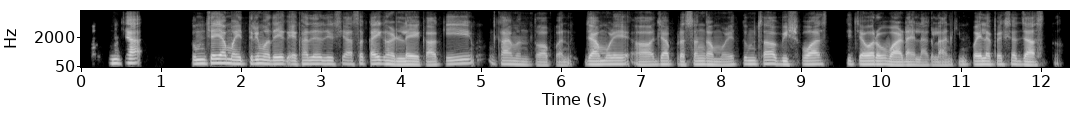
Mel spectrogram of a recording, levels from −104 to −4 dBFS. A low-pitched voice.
Yes: low, 125 Hz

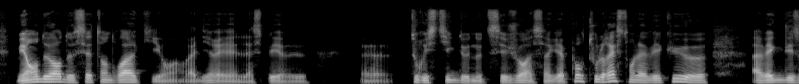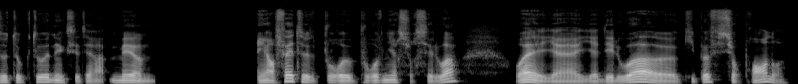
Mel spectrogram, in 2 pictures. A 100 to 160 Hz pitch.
No: very low, 90 Hz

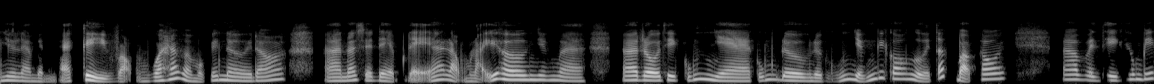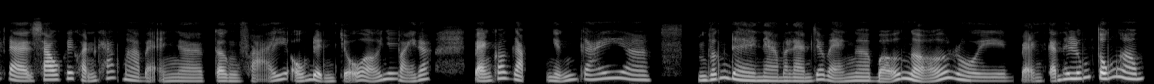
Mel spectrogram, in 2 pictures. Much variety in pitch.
Yes: wide, 5.8 semitones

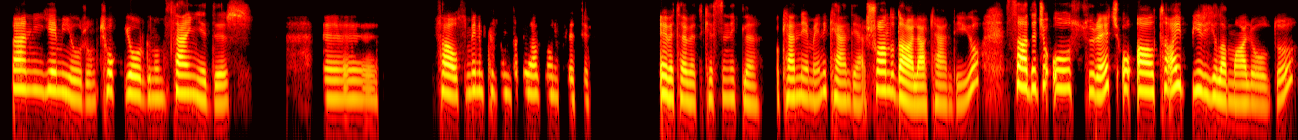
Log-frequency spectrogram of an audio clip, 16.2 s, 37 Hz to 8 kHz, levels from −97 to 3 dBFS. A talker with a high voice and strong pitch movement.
Yes: high, 200 Hz; wide, 6.3 semitones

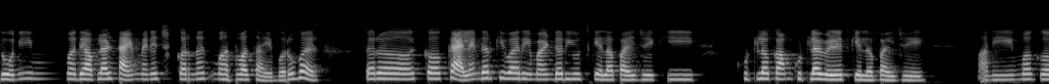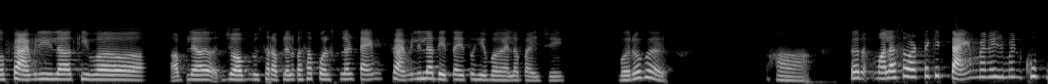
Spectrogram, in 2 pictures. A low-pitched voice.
No: high, 240 Hz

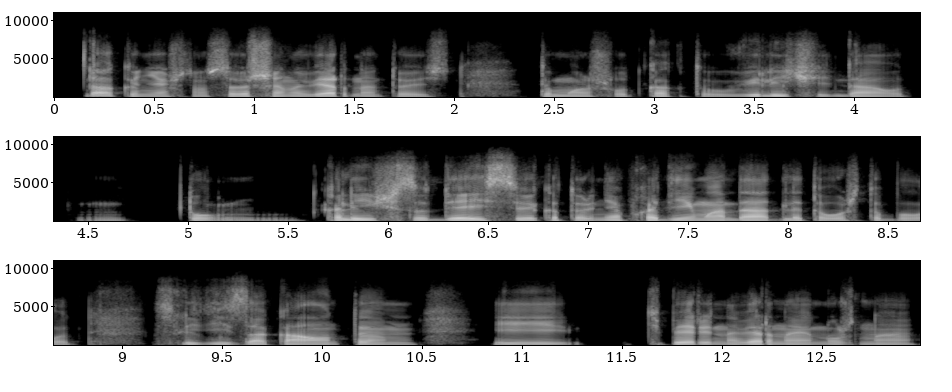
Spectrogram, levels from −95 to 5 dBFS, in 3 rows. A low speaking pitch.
Yes: low, 110 Hz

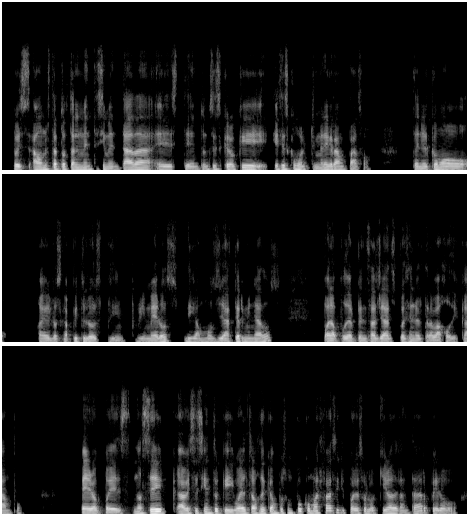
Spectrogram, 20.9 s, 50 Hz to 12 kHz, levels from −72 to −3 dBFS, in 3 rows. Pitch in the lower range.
Yes: low, 115 Hz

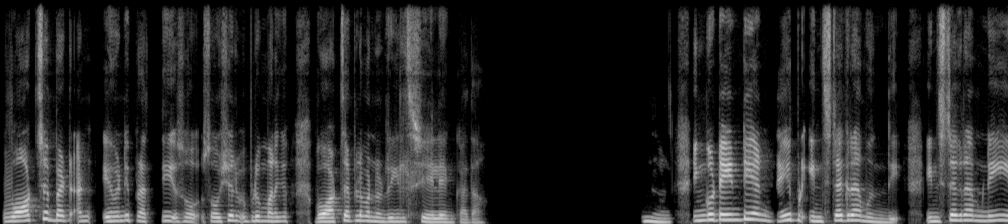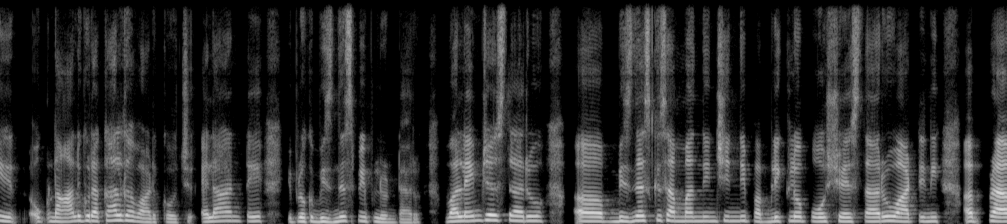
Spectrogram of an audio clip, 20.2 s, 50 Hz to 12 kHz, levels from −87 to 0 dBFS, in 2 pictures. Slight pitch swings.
No: average, 3.2 semitones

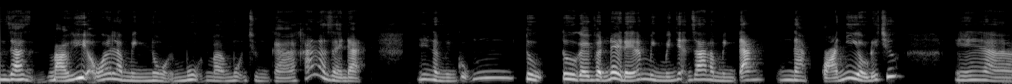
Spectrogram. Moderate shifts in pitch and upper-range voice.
Yes: average, 4.8 semitones; high, 200 Hz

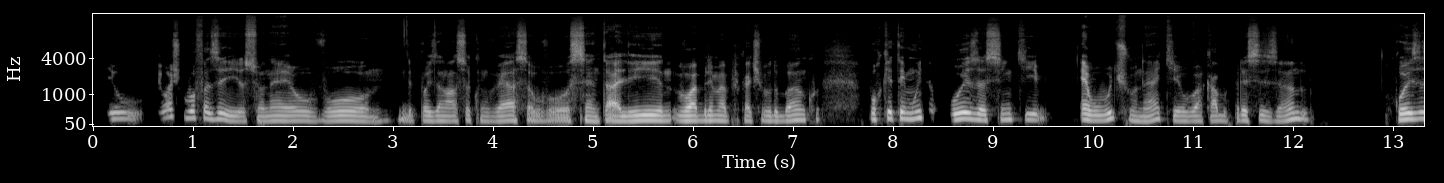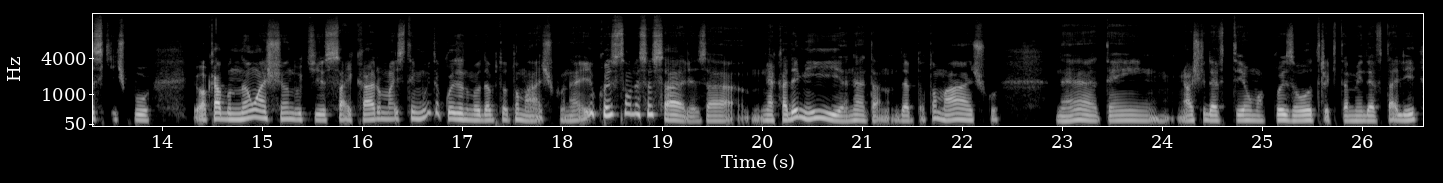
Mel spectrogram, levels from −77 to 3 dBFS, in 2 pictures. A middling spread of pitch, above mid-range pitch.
No: average, 4.2 semitones; low, 135 Hz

